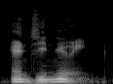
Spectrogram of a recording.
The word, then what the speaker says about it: engineering: Engineering, ça, l'accent tombé le même sur avant dernière syllabe là.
